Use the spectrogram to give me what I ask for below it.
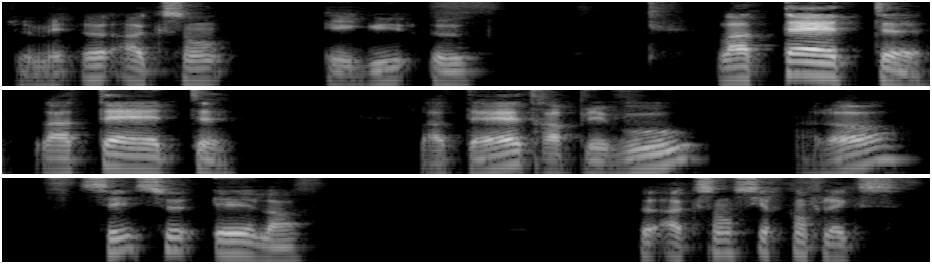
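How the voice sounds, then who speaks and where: A man teaching a primary-school French reading lesson, sounding out words syllable by syllable, repeating them, and pausing with "euh" while he explains. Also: on the low side, expressive, dark tone, breathy edge.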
